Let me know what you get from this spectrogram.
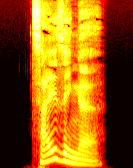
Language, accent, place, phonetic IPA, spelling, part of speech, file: German, Germany, Berlin, [ˈt͡saɪzɪŋə], Zeisinge, noun, De-Zeisinge.ogg
- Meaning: nominative/accusative/genitive plural of Zeising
